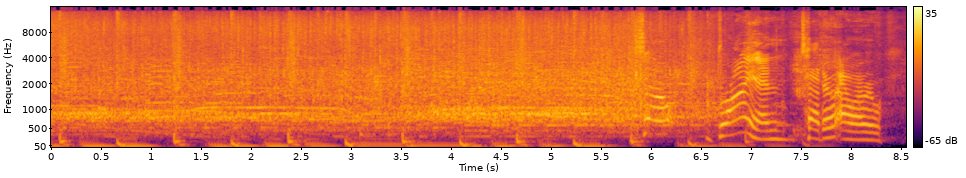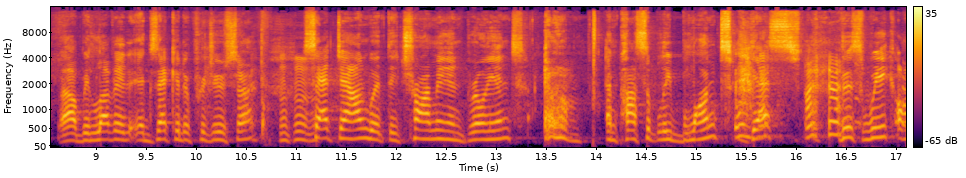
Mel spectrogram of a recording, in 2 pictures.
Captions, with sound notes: [ Cheers and applause ] (audience cheering) So, Brian, Teta, our beloved executive producer, sat down with the charming and brilliant, and possibly blunt guests this week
